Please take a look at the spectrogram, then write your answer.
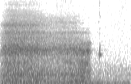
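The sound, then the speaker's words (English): A single drawn-out, raspy burp with a breathy, noisy texture, lasting just under a second, then a tiny brief squeak before quiet. No one speaks. “Burping like a baby.”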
